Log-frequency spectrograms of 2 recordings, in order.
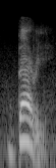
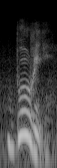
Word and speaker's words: bury: to pronounce this word it is berry berry not buri so past tense for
